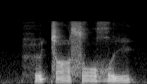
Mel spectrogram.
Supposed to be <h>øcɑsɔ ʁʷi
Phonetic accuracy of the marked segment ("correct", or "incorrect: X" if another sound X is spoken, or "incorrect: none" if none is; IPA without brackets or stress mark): correct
